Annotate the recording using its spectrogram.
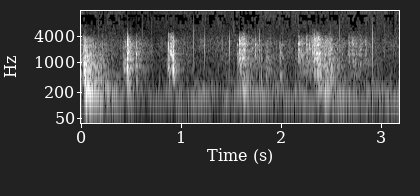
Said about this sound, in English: Lock the door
